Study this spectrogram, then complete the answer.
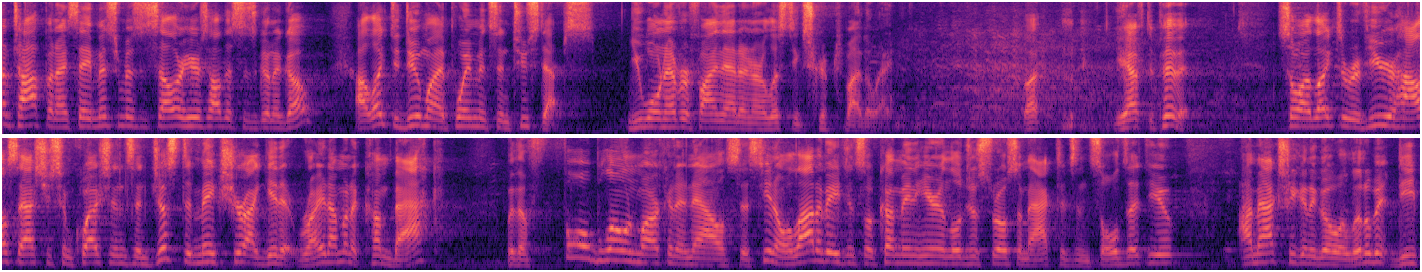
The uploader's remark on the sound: Join us live on stage. Every year, the Glover U audience has the opportunity to "stump the chump".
